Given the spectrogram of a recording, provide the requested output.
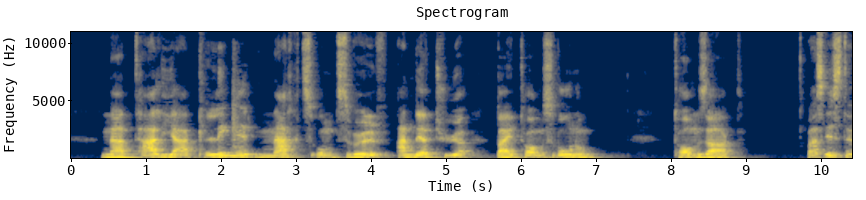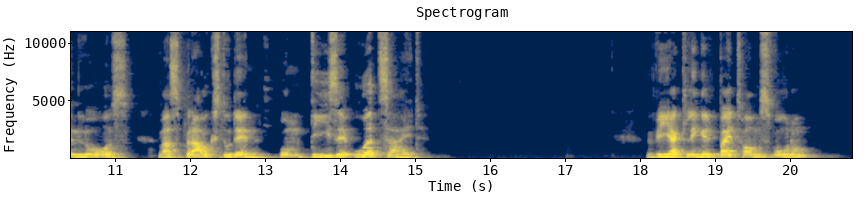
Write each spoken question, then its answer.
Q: Wer klingelt bei Toms Wohnung?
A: Natalia, sie klingelt bei Toms Wohnung.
